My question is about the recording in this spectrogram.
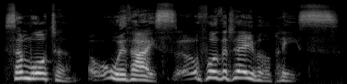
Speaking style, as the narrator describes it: croaked out

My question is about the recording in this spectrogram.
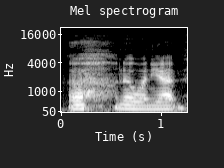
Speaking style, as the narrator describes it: said with a sigh

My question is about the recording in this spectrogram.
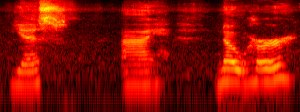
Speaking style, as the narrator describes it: he said with the faintest emphasis in that lazy western drawl

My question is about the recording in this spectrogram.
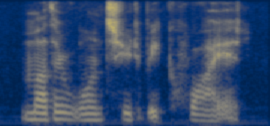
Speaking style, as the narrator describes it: Rand whispered

